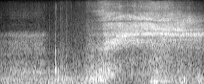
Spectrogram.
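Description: A man hissing with his mouth, imitating steam escaping like from a steam train. The hiss starts quietly and gets loud about halfway in, held for about a second.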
